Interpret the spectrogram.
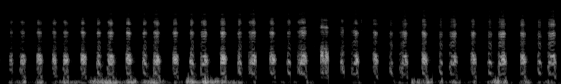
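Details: Hunting decoy chukar partridge, a female, delivering an unbroken run of fast, raspy chucking notes, about two a second, with low handling noise during the first half.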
